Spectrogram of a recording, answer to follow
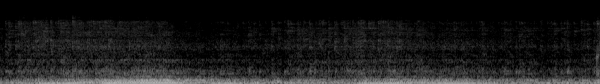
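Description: Pontiac Trans Am's carburetted V8 running just after a start, revved up twice, about a second in and again near four seconds. The revving keeps it alive while fuel is not yet reaching the carburettor properly and it cannot hold an idle.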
